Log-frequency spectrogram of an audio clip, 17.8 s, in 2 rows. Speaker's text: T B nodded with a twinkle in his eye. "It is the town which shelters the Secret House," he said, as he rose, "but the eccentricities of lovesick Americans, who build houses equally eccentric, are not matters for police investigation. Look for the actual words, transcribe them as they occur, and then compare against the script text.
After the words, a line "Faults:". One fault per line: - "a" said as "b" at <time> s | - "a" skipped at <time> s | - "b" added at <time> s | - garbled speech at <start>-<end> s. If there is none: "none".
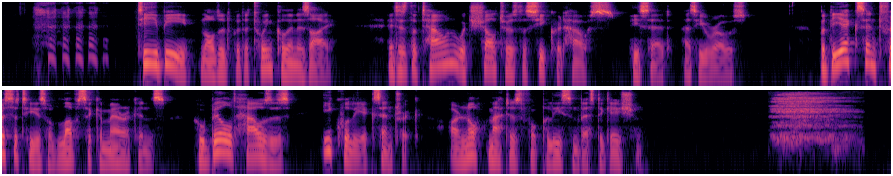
T B nodded with a twinkle in his eye. "It is the town which shelters the Secret House," he said, as he rose, "but the eccentricities of lovesick Americans, who build houses equally eccentric, are not matters for police investigation.
Faults:
none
